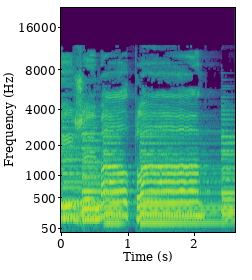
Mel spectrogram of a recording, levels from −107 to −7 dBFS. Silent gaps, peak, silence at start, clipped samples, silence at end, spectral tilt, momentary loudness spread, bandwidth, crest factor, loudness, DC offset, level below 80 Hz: none; -2 dBFS; 0 s; under 0.1%; 0 s; -5 dB/octave; 6 LU; 12 kHz; 14 dB; -17 LUFS; under 0.1%; -58 dBFS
